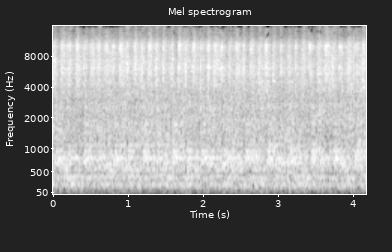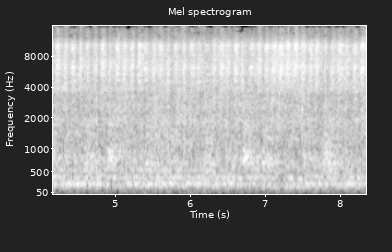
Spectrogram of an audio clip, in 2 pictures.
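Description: Ensemble of hand-played barrel drums playing Puerto Rican bomba and plena rhythms live, a dense, steady drumming with no break.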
